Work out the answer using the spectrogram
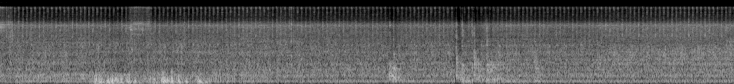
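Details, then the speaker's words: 2009 Dodge Journey with rough idle and overheating: rough uneven idle under brake-cleaner spray hiss, revs shifting when the spray reaches the intake, indicating an intake manifold gasket vacuum leak. "So that's a way that you can figure out if you have an intake gasket leak or not. There's a vacuum in there."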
